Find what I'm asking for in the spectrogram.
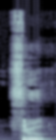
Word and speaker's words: through: go through through，注意这个发音，t h through，其实就是说 experience。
